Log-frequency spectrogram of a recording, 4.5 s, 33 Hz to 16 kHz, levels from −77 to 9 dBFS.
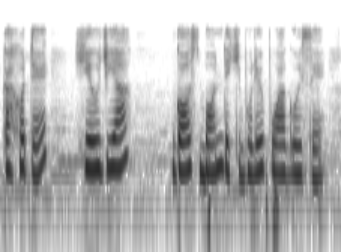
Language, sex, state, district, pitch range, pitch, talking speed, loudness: Assamese, female, Assam, Kamrup Metropolitan, 230-265 Hz, 245 Hz, 80 wpm, -16 LUFS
